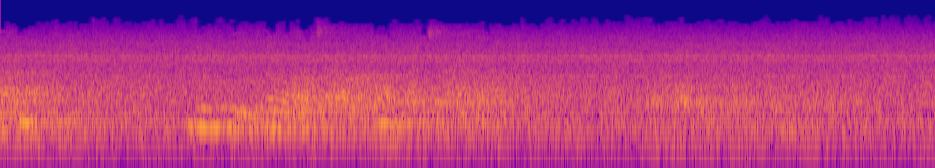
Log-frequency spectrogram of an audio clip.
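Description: A choir sings in a large echoing hall.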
